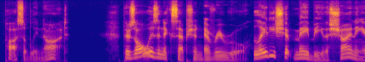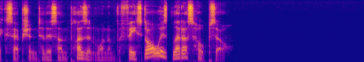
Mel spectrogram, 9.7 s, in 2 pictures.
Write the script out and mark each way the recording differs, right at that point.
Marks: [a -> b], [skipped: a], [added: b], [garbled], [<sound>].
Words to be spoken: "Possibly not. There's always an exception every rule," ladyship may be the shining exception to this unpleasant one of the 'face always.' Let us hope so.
"Possibly not. There's always an exception every rule," ladyship may be the shining exception to this unpleasant one of the 'face always.' Let us hope so.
